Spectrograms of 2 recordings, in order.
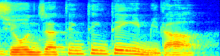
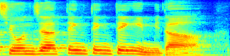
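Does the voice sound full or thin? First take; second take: thin; full. First: A thin, weak voice comes from the throat. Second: A full voice is supported by breath from the belly. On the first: The speaker seems to lack energy for hard work. The speaker calls it wrong. "목에서 ... 이거는 별로예요. 제가 너무 예쁘게 힘이 없어 보이고" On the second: The speaker seems trustworthy and carries the message better. The speaker calls it right. "호흡을 해서 이렇게 좀 배로 소리를 내는"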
